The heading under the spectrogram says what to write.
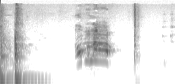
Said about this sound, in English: there's somebody at the door.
